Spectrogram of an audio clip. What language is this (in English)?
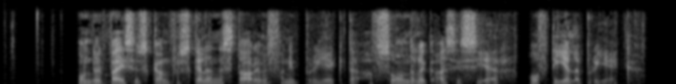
Afrikaans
